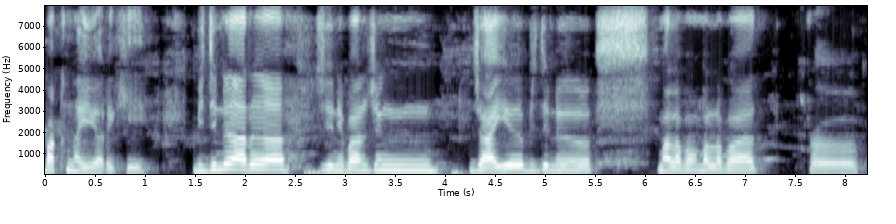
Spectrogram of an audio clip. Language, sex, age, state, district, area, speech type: Bodo, female, 45-60, Assam, Kokrajhar, urban, spontaneous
